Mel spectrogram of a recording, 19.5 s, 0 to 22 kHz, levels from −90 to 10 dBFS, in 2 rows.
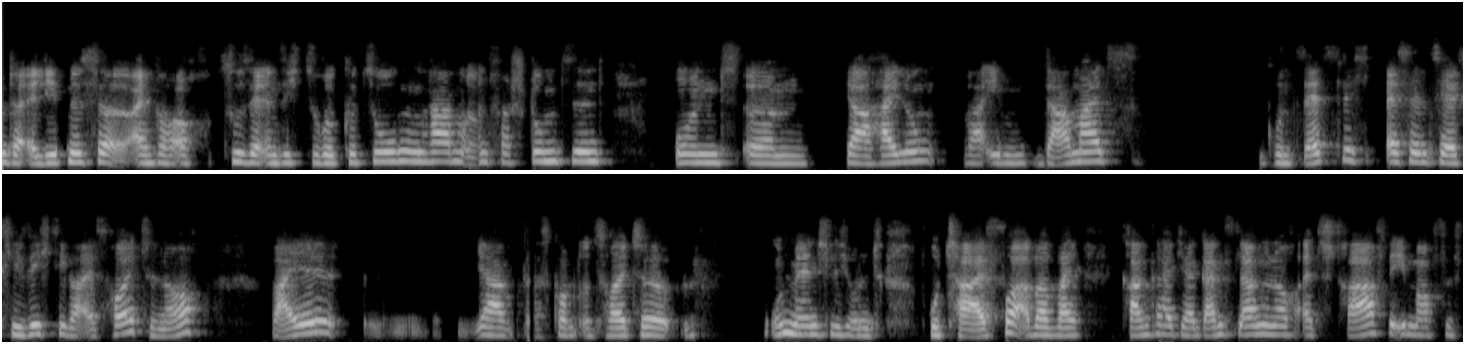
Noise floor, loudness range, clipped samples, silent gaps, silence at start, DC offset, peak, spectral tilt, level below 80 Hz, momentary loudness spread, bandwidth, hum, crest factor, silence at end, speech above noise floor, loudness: under -90 dBFS; 3 LU; under 0.1%; none; 0 s; under 0.1%; -10 dBFS; -6 dB/octave; -78 dBFS; 10 LU; 7.6 kHz; none; 18 dB; 0.05 s; over 64 dB; -27 LUFS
